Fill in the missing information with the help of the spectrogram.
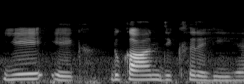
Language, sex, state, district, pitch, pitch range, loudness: Hindi, female, Punjab, Pathankot, 215 Hz, 190-225 Hz, -22 LUFS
